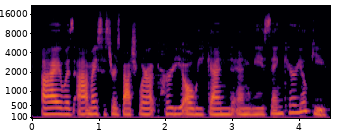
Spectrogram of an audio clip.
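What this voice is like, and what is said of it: Raspy, partly lost voice. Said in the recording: “forgive me for my voice that's a little bit raspy and a little gone ... I'm sure you can tell by my voice”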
